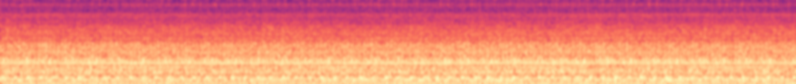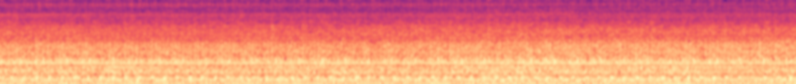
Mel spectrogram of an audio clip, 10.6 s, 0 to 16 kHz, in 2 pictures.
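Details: Volvo Olympian bus, D10A-245 diesel, idling with a lumpy beat around four per second and a steady high ring on top; weird idle sound, cause unknown.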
